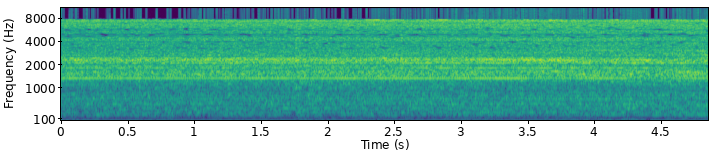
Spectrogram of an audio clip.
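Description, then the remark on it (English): A hemp seed oil press runs continuously at its slowest setting, pressing the last of the hemp seeds at the end of a run, making a loud, steady mechanical roar with a bright whining hiss, unbroken throughout, with no voices. “This is the last of the hemp seeds that we're going to press today.”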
